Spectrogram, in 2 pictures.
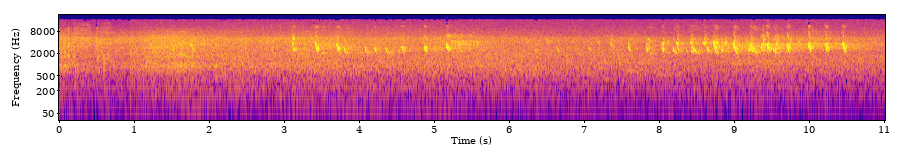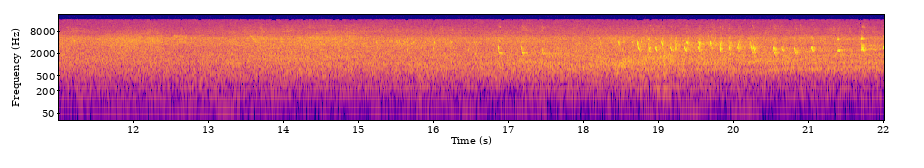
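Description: A pair of rufous horneros singing their loud duet: three bouts of rapid, ringing repeated notes, the middle one the longest and loudest, over a steady background hiss.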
